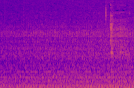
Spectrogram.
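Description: Car engine idling, heard from inside the cabin as a steady low rumble while the car stands still in a traffic jam.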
